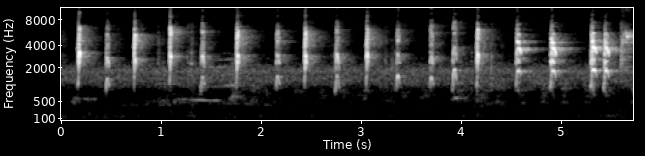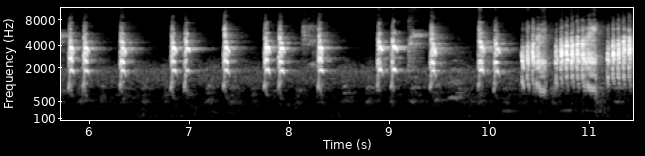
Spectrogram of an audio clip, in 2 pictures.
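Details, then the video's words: Long-tailed shrike giving sharp, dry clicking notes in a steady series, roughly two each second, speeding into a harsh, noisy burst at the end; a sound meant for other birds to learn. "burung cendet pastol rawatan kawan belajar bunyi"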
